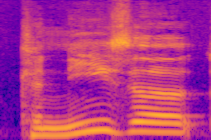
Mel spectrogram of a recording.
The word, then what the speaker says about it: Kanizsa: A well-studied example of this is such completion is the Kaniza square. There, it's spelled Kanizsa square.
